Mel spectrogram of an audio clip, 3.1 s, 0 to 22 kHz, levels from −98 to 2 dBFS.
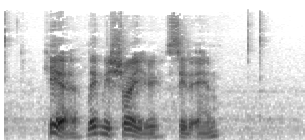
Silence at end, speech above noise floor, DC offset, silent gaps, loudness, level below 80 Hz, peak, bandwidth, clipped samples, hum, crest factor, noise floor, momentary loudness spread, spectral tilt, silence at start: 0.9 s; 32 dB; under 0.1%; none; -20 LUFS; -66 dBFS; -2 dBFS; 15.5 kHz; under 0.1%; none; 20 dB; -52 dBFS; 14 LU; -3.5 dB/octave; 0.5 s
